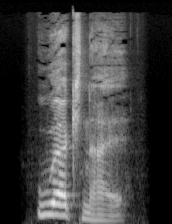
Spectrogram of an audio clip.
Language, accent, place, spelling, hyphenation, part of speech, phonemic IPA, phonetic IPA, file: German, Germany, Berlin, Urknall, Ur‧knall, proper noun, /ˈuːʁˌknal/, [ˈʔuːɐ̯ˌkʰnal], De-Urknall.ogg
- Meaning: Big Bang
